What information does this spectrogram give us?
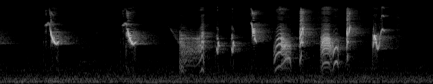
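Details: Long-tailed shrike in full aggressive song, used as a lure to excite other shrikes into singing: two sharp, downward-slurred high notes, then a fast run of about eight varied chirps and buzzy slurs.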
